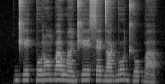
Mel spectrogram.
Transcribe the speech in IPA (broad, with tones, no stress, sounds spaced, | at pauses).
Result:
d͡ʒ e˧ k͡p o˧ ɾ ɔ̃˦ b a˦ w ã˧ d͡ʒ e˦ s ɛ˧ d a˧ ɡ͡b o˦ d͡ʒ o˧ b a˨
